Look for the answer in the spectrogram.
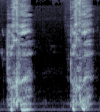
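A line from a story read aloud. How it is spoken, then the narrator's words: Stunned stammering. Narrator (French): balbutia Treadle stupéfait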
